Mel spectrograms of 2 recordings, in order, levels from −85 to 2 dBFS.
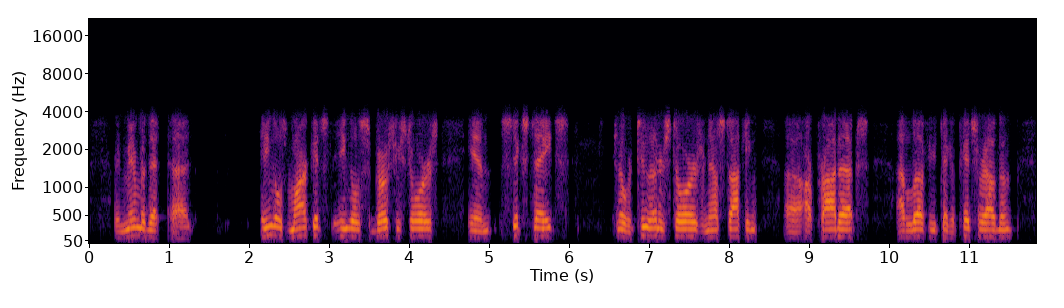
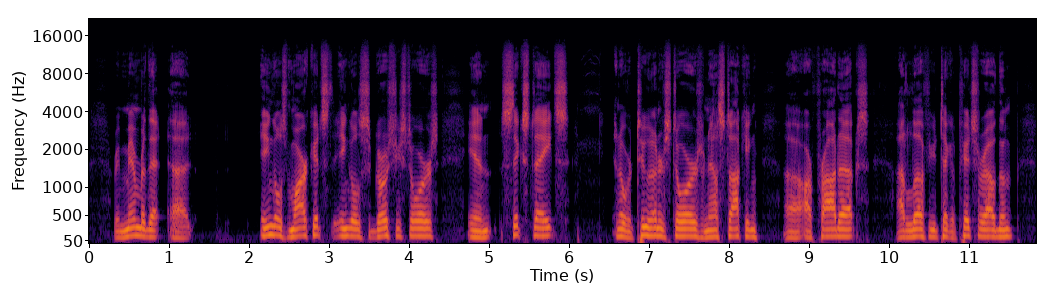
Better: second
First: phone-call audio; poor line; nothing above 3.5 kHz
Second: none

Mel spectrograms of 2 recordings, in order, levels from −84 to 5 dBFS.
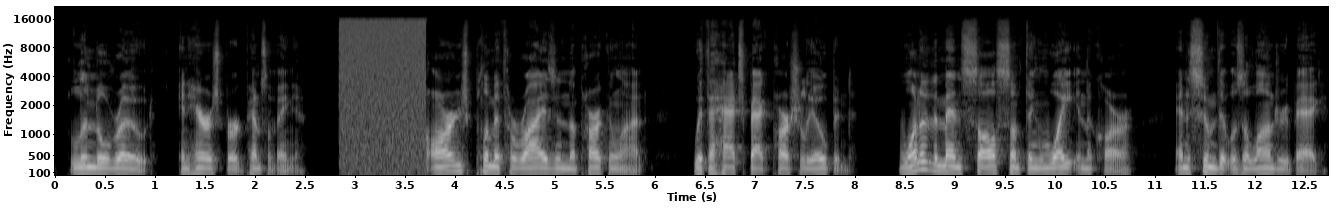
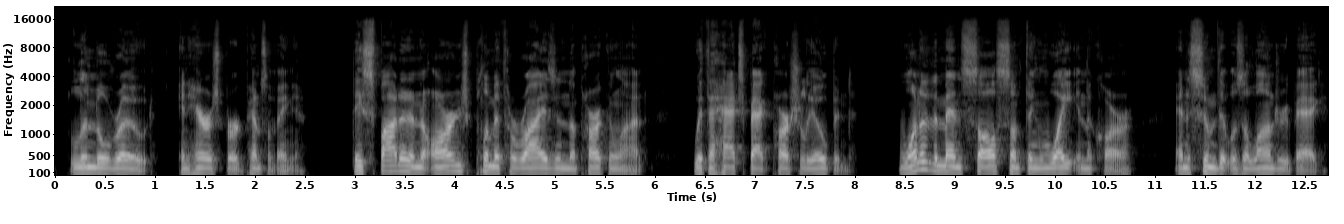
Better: second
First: audio cutting out; filled with static; at 3 s for 1 s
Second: none

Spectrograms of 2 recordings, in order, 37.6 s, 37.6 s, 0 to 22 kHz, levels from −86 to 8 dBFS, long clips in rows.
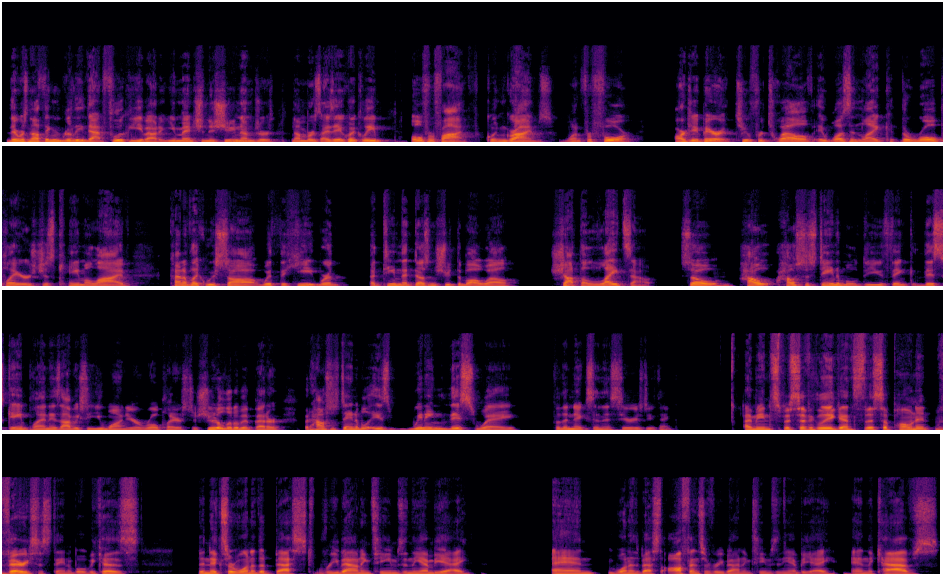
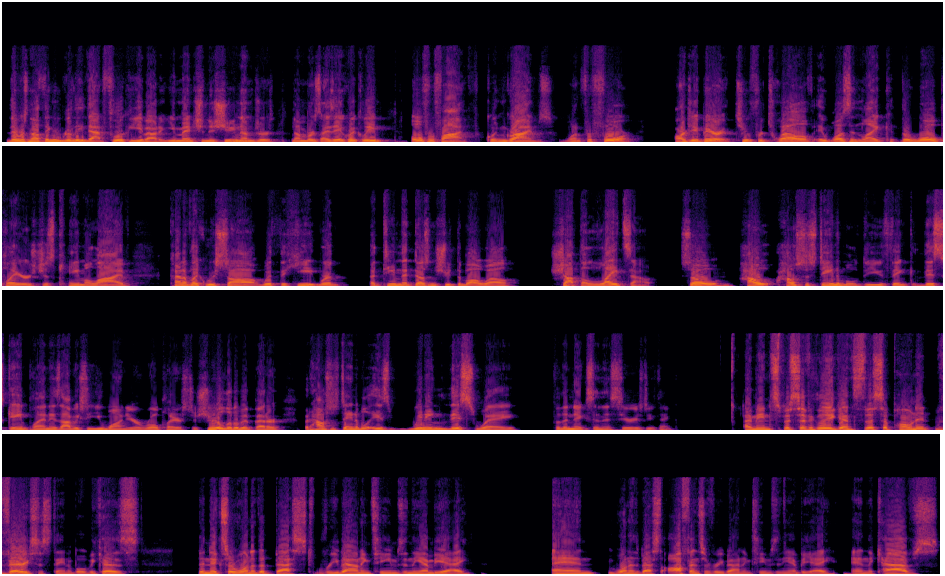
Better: first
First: none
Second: distortion; slight; 4% of the sound clipped

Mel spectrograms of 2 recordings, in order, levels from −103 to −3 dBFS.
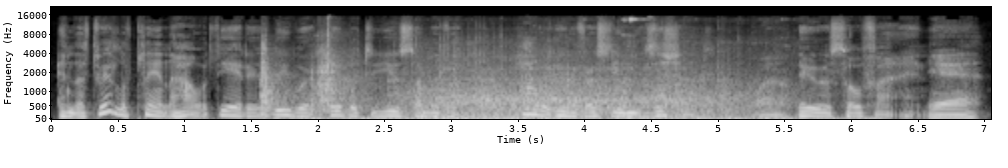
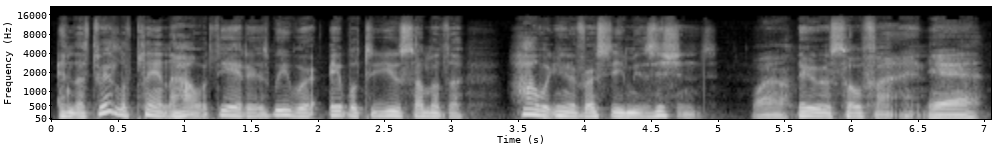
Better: second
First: door banging; loud; from 1.5 to 6 s; peak 1 dB above the speech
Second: none

